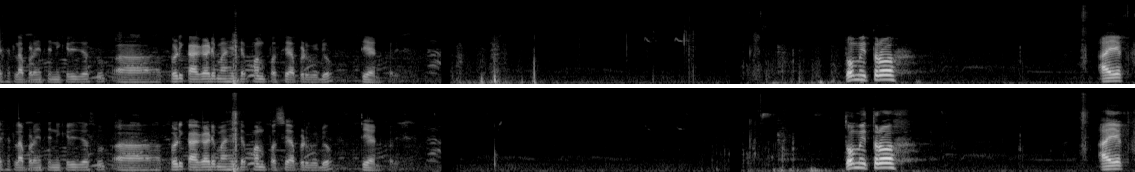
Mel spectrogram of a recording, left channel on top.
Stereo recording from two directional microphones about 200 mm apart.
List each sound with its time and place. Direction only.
0.1 s speech: 15° right (ahead or behind)
8.4 s speech: 10° right (ahead or behind)
10.9 s speech: 10° right (ahead or behind)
